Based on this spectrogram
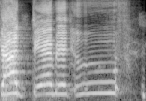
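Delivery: very high, loud, slowed, drawn-out scream.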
